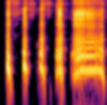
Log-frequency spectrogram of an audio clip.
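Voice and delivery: high burst of laughter; short amused laugh. Real, not acted. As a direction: laugh out at the nasty work. Laughs at closeout remark.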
